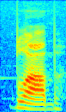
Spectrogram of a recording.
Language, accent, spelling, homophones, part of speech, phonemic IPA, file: English, US, blob, BLOB, noun / verb, /blɑb/, En-us-blob.ogg
- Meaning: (noun) 1. A shapeless or amorphous mass; a vague shape or amount, especially of a liquid or semisolid substance; a clump, group or collection that lacks definite shape 2. A large cloud of gas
